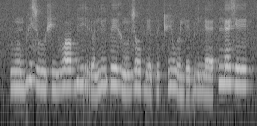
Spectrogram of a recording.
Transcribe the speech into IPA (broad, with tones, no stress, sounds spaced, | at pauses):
β ũ˨ b i˦ z uː˨ ʃ i˨ β ɔ˦ ɓ i˦ r ʊ˨ n ĩ˦ p e˦ ɣ ũ˨ z o˦ ɓ e˨ p ɪ˨ kʼ ĩ˦ w ʊ˨ j e˨ ɓ i˦ n ɛ˦ | n ɛ˦ z e˦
